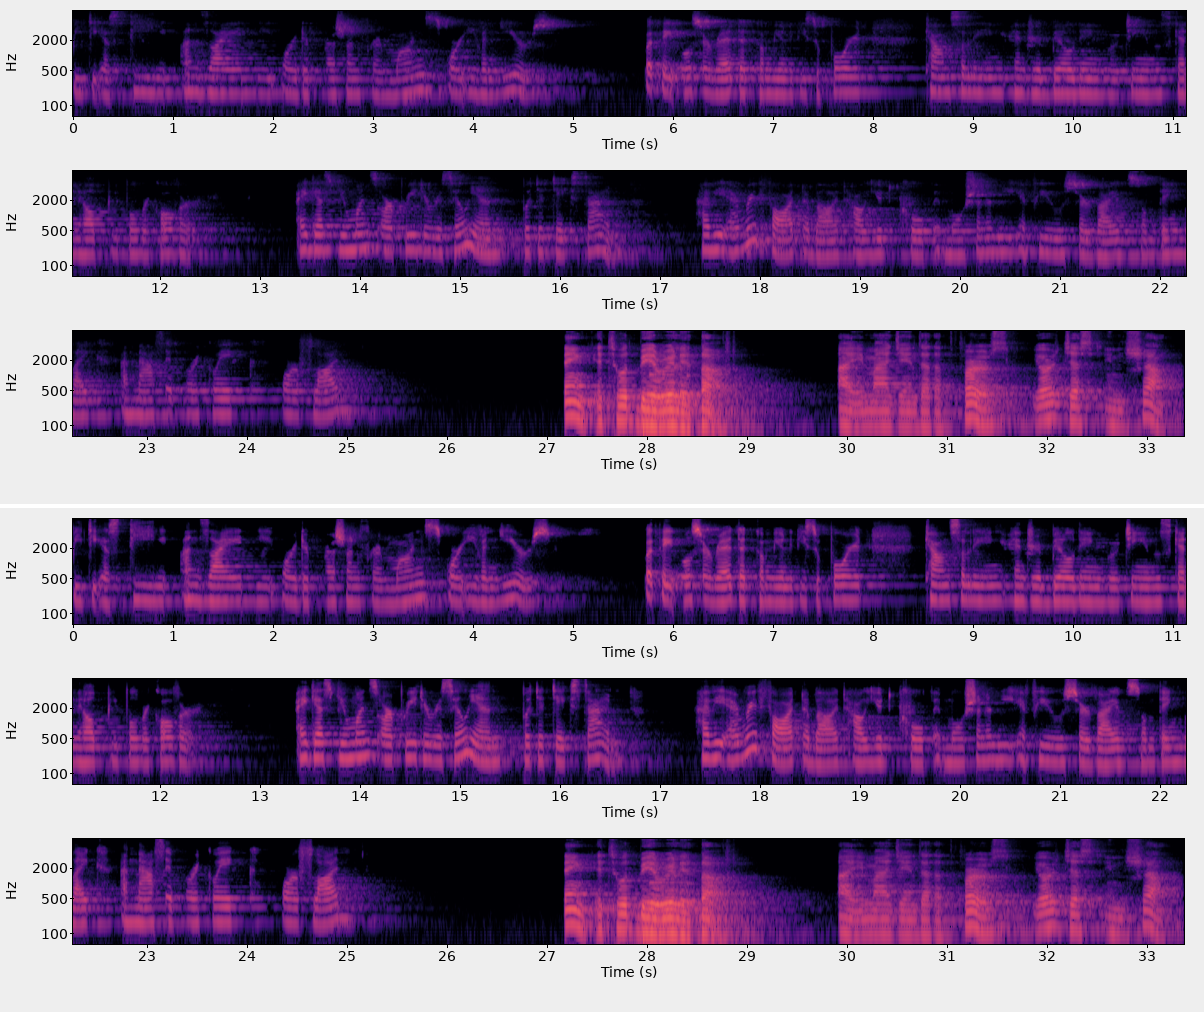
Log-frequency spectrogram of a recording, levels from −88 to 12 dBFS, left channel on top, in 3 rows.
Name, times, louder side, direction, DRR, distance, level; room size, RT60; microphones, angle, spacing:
voice 1, 0.0-4.8 5.1-5.2 5.7-12.4 13.4-16.8 17.4-25.0, right 6 dB, 90° right, 15 dB, 0.6 m, -41 dB
voice 2, 27.2-28.8 29.9-33.2, left 1 dB, 20° left, 10 dB, 0.6 m, -31 dB
16.0 x 7.3 x 6.4 m, 1.5 s
head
